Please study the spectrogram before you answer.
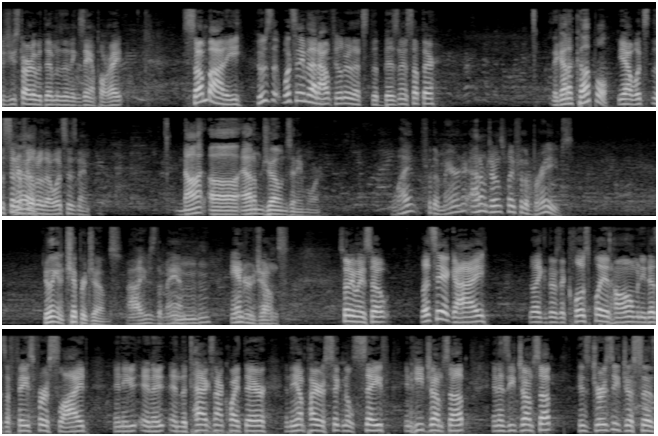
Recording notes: live from Sadies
